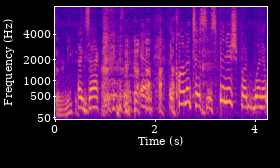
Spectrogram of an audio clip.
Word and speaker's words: clematis: Are clematis bloom... Clematis, I say it wrong. It doesn't matter. It depends on what side of the pond you're on.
